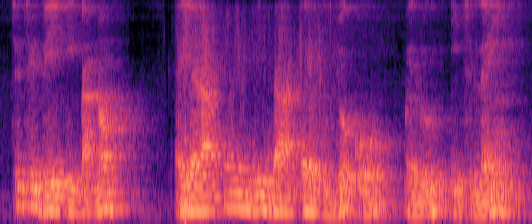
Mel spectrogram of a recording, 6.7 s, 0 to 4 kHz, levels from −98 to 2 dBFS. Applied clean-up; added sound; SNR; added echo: neural separator model SepFormer DNS4.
